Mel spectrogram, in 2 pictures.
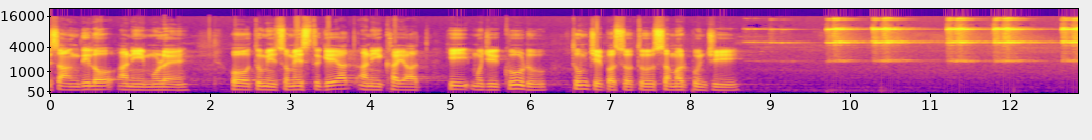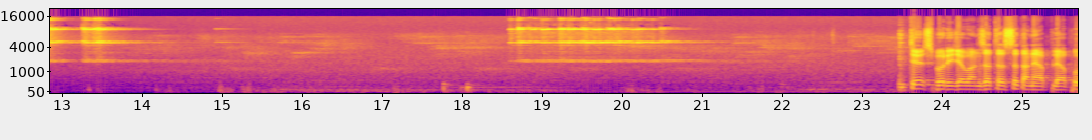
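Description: A man chants into a microphone in a steady, singing voice.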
